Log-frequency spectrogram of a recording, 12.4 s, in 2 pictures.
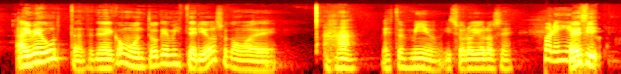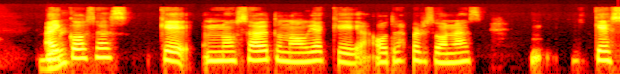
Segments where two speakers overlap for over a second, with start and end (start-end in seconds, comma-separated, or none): none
